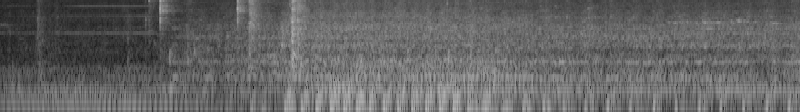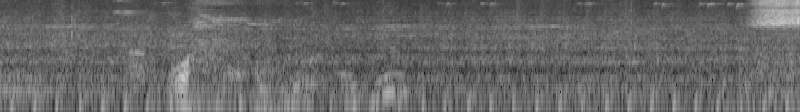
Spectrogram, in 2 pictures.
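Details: Honda Scoopy scooter with a humming-noise complaint, after repair: starts cleanly and settles into a steady, even thrum of about three beats a second with no knocks or whine; the remaining noise comes from the side body area.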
